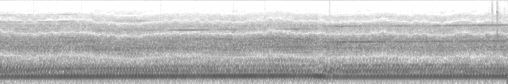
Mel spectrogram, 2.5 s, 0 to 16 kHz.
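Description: An Audi A4 Super Touring race car at Amaroo Park sends out a loud, high-pitched engine wail. The tone holds steady, then drops briefly as the car shifts or backs off, then climbs again, close and sustained.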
